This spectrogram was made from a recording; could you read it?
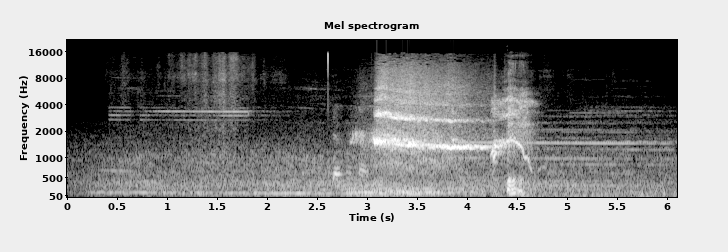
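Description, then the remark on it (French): A car skids hard and nearly runs over a person, tires squealing loudly for about a second and a half before stopping abruptly, over a steady hum of traffic. “Vous avez presque été écrasé par cette voiture.”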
